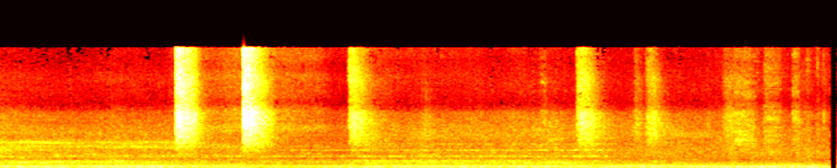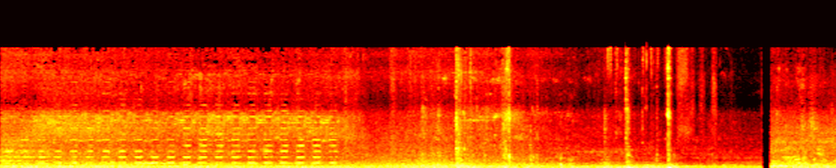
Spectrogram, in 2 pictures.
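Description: A subway train rumbles steadily along the rails.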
